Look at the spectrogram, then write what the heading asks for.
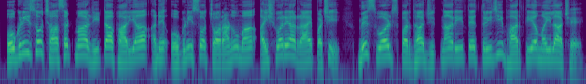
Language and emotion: Gujarati, neutral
